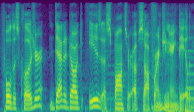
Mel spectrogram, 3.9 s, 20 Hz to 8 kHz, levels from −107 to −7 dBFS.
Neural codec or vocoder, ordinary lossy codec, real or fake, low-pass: none; MP3, 64 kbps; real; 7.2 kHz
